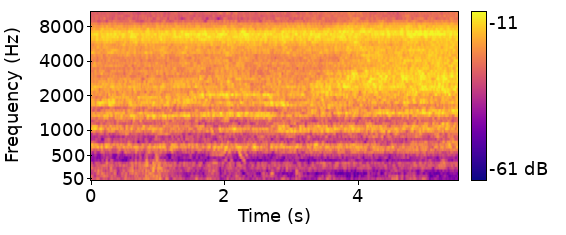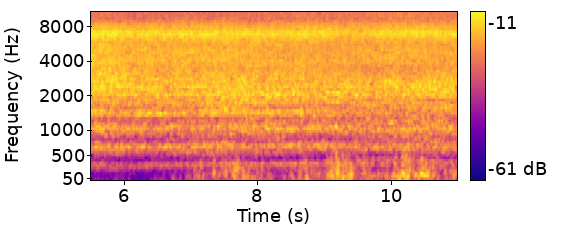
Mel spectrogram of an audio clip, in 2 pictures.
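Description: A swarm of small light-show drones hovering and flying overhead, their propellers making a steady many-toned buzzing hum. Low rumbling noise underneath grows louder in the last few seconds.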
